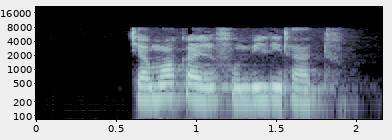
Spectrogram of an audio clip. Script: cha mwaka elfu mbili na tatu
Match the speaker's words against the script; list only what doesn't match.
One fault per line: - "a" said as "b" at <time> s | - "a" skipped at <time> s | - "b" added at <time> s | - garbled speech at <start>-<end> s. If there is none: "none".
- "na" skipped at 1.5 s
